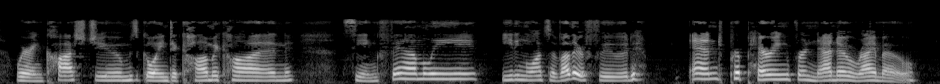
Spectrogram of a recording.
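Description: A woman with a Canadian accent and a plain, everyday voice, medium in pitch with ordinary pitch variation, at a fairly slow pace. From Canada. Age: 30s. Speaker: podcast host and independent author. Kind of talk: casual solo podcast monologue.

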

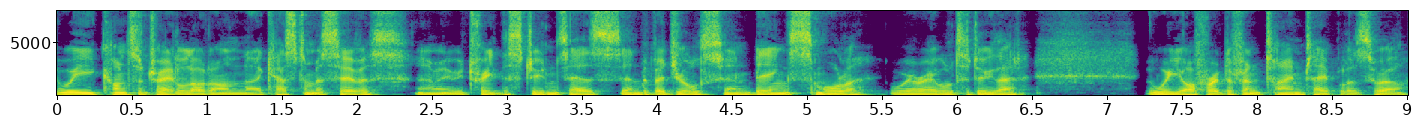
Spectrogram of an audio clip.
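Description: Here a man with a New Zealand accent talks at a fairly quick pace and medium pitch. His intonation is fairly even, on a very clean recording with a silent background. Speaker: education executive. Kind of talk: interview. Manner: hesitant, many fillers.

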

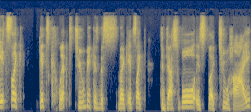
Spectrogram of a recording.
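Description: A man with a plain, everyday voice speaks at a moderate pace with lively intonation, in a dry, close sound with no echo against a quiet background. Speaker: podcast host. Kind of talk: casual chat. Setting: video call.

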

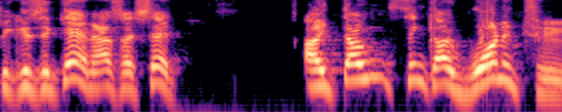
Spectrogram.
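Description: With a London accent, a man talks at a moderate pace with very wide pitch swings. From East London, England (Irish family). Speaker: luxury concierge business owner. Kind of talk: interview. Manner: animated storytelling.

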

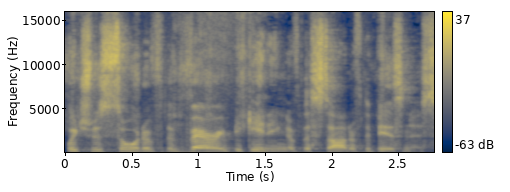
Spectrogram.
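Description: A woman with an Australian accent in a very clean recording with a silent background. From rural New South Wales, Australia. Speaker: builder and former classical pianist. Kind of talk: interview. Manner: hesitant, many fillers.

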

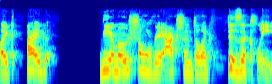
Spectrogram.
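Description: Pitch moves with ordinary variation. A somewhat breathy quality is present. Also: woman. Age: 40s. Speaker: social worker and mother of a child with cancer. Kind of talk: interview.

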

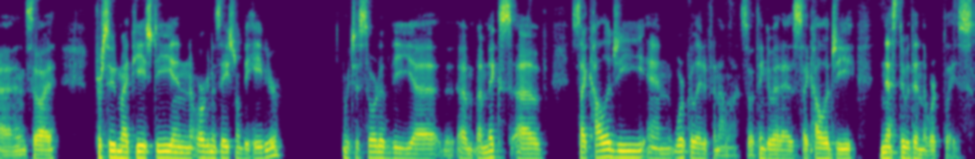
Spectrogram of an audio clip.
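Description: With an American accent, a man talks at a fairly quick pace in a fairly low pitch. His intonation is fairly even, and he has an ordinary speaking voice. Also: quiet background. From US Pacific Northwest, Washington state. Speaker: professor. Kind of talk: interview.

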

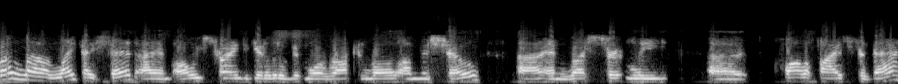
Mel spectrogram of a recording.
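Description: In an ordinary speaking voice, a man talks at a moderate pace with fairly high pitch, ordinary pitch variation and very even loudness. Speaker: podcast co-host. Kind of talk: casual chat. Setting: in a car. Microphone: phone line, poor sound.

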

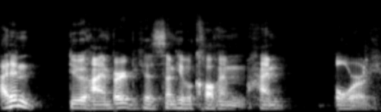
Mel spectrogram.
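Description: With music playing in the background, the man takes a fairly slow pace. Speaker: disc golf podcast co-host. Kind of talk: casual chat. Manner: loud.

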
